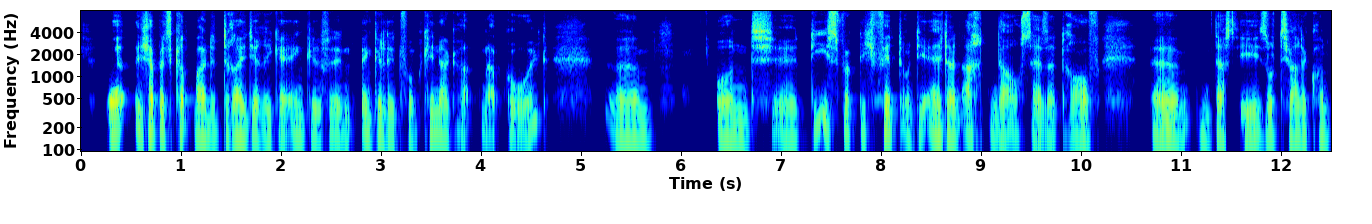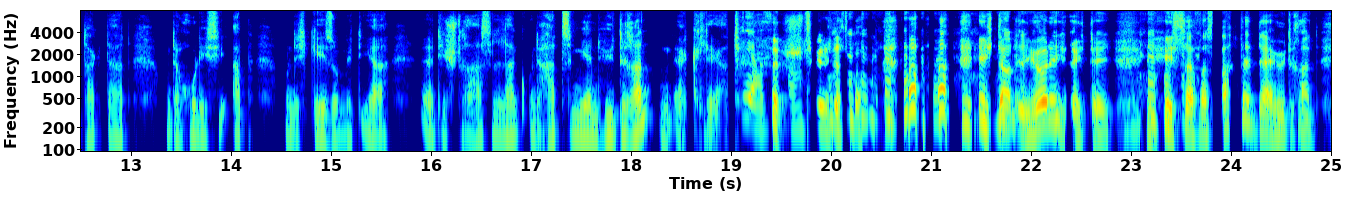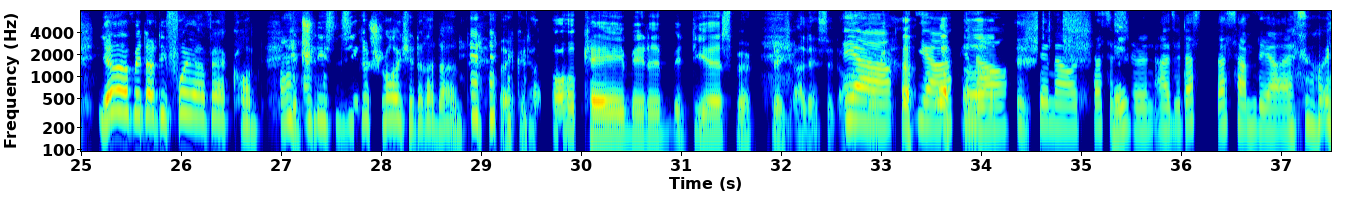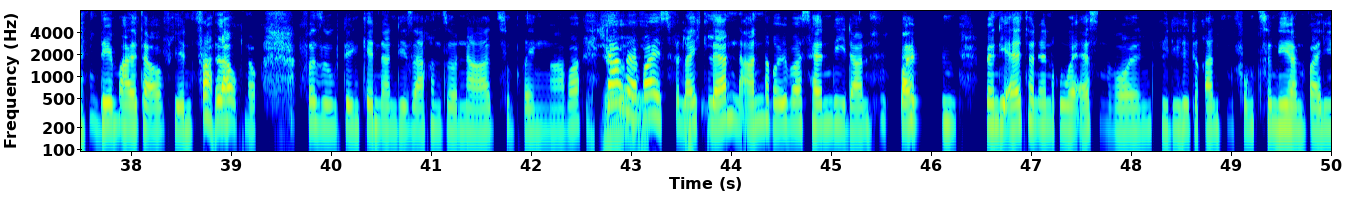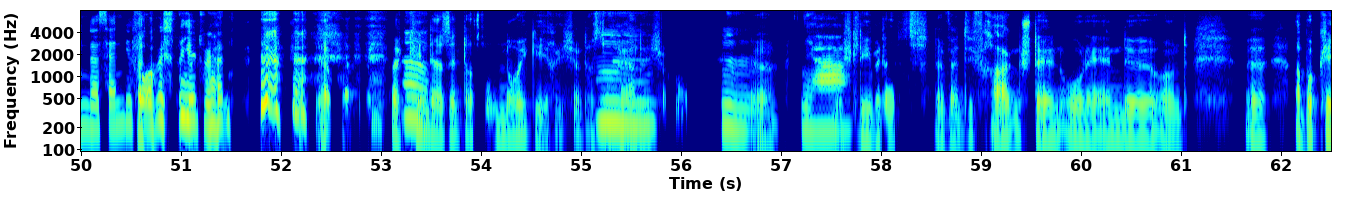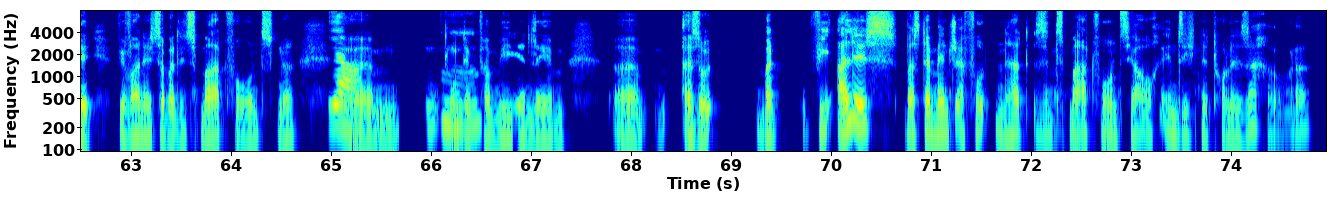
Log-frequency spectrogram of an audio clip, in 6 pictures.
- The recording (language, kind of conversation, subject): German, podcast, Welche Rolle spielen Smartphones im Familienleben?
- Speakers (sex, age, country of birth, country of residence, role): female, 55-59, Germany, United States, guest; male, 65-69, Germany, Germany, host
- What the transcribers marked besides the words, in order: chuckle; laughing while speaking: "Stell dir das mal v"; laugh; put-on voice: "Ja, wenn dann die Feuerwehr … Schläuche dran an"; laugh; laugh; laughing while speaking: "also"; laughing while speaking: "auch noch"; other noise; chuckle; laughing while speaking: "vorgespielt wird"; laugh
